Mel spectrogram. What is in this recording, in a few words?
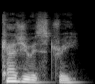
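"casuistry", British English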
